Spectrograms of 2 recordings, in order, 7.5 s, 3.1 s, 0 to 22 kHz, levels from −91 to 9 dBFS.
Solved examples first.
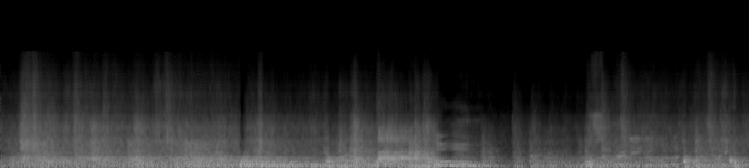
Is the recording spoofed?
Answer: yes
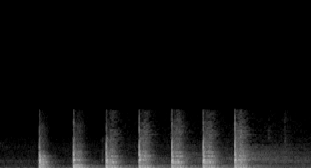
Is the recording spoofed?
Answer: no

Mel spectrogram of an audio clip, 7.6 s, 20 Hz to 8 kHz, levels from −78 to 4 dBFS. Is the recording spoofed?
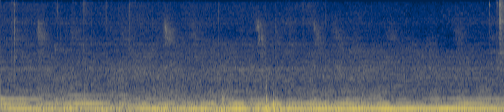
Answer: yes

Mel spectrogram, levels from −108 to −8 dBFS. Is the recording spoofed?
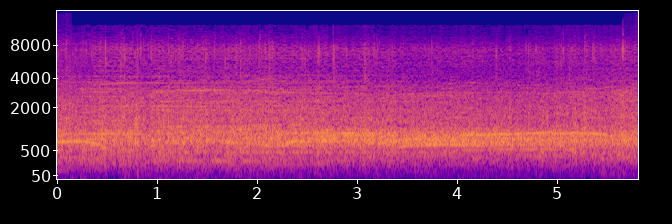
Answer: no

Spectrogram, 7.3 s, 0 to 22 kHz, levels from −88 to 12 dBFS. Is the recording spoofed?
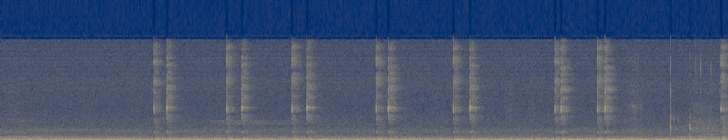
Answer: yes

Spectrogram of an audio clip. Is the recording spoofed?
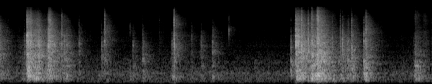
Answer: yes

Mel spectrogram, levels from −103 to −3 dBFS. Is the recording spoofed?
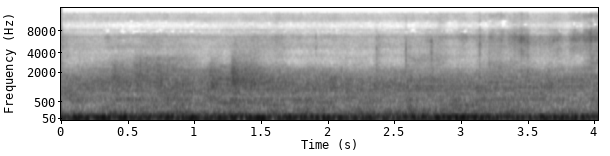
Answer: yes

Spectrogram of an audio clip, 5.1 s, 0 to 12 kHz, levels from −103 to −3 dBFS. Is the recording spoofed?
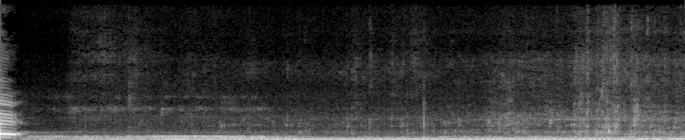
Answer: no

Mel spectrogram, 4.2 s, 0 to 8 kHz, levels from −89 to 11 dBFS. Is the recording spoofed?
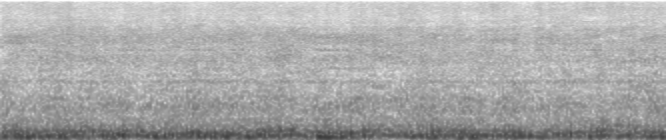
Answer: yes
